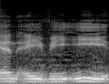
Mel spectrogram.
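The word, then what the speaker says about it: knave: the spelling hasn't really changed we say k n a v e Nave like Nave n-a-v-e but still spell it in the most ridiculous possible way I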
